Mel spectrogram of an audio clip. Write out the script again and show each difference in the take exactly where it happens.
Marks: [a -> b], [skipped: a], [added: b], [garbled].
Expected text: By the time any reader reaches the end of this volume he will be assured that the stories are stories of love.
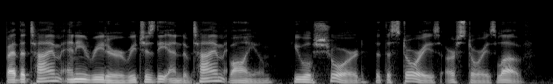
By the time any reader reaches the end of [this -> time] volume he will [skipped: be] assured that the stories are stories [skipped: of] love.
